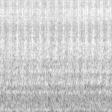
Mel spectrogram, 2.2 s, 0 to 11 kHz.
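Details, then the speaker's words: 1966 Cadillac DeVille with 429ci V8: fast, even lifter clatter rides on a steady idle in time with the engine; seller suspects the oil pump isn't getting oil up to the valves, unconfirmed. "not think it's getting oil pumped up to the valves enough"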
